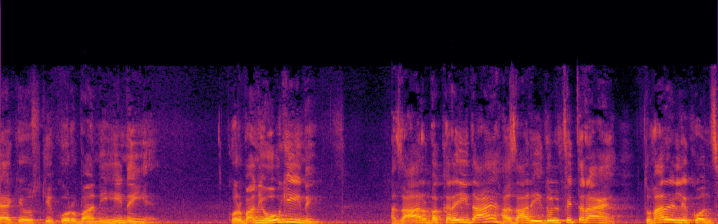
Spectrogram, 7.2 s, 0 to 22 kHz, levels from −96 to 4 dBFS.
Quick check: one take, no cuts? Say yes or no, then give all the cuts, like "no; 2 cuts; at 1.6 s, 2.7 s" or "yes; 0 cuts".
no; 1 cut; at 3.9 s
